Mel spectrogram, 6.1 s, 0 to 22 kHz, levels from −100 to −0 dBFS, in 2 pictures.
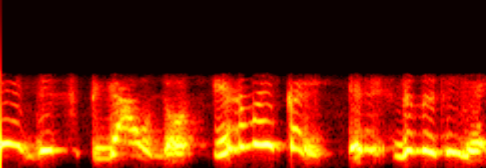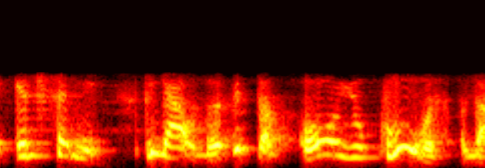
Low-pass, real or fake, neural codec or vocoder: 3.6 kHz; fake; autoencoder, 48 kHz, 32 numbers a frame, DAC-VAE, trained on Japanese speech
